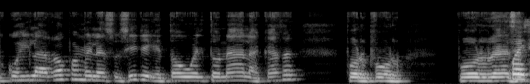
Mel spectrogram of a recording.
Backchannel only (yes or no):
no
